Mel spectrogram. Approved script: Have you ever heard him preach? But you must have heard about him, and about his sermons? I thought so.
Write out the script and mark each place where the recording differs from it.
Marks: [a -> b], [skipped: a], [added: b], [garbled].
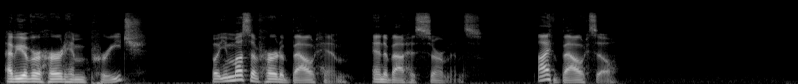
Have you ever heard him preach? But you must have heard about him, and about his sermons? I [thought -> about] so.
